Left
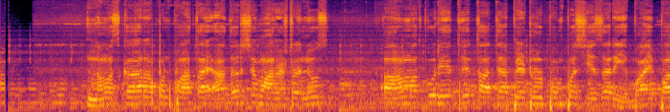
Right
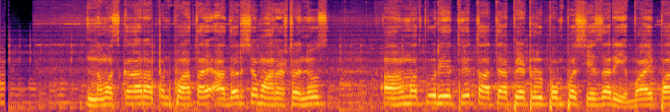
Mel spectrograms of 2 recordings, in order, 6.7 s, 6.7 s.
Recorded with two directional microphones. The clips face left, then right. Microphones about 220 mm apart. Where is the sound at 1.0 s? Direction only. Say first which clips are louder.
Right 7 dB; 45° right (ahead or behind).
